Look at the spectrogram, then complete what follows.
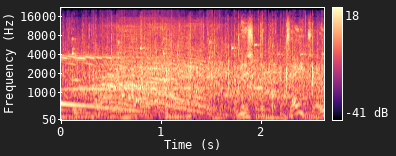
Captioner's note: cheering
